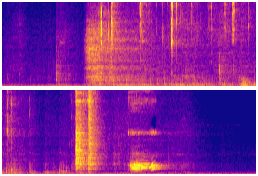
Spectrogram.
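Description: Soft rustling of clothes and sofa cushions with light clicks and knocks as a person shifts and settles back on a sofa, with two louder brief rustles near the end.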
